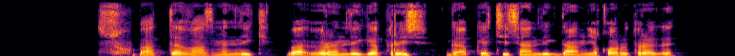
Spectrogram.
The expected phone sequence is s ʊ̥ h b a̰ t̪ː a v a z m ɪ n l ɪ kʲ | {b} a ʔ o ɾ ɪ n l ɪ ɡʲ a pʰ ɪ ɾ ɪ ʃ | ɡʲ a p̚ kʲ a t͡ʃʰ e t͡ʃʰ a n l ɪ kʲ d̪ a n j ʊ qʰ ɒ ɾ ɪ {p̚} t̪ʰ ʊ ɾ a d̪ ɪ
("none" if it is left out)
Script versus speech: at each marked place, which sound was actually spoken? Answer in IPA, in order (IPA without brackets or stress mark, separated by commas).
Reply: v, none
